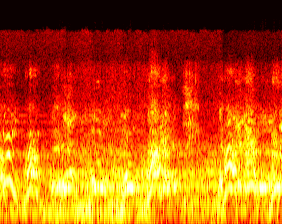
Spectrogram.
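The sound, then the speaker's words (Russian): Stray dogs howl in the writers' village of Peredelkino, several wavering howls and yips rising and falling in pitch and overlapping, with little pause across the whole stretch. “Воет бездомные собаки в писательском поселке Переделкино. Воют и бегают стаями по улице Гоголя,”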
